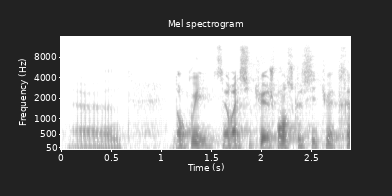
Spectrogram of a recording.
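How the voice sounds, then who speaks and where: On a very clean recording with a silent background, a man rattles along at a very fast pace. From France-Switzerland border region (Thonon, Geneva, Lausanne). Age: 40s. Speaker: big-wave surfer and entrepreneur. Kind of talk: interview conversation.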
